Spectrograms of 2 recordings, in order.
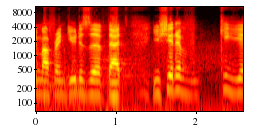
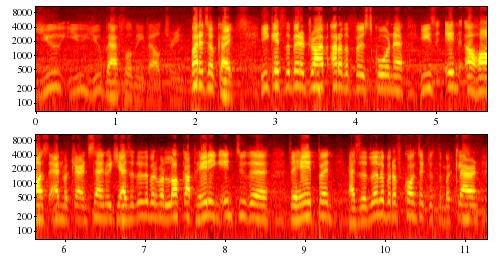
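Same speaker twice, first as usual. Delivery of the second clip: ordinary talk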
